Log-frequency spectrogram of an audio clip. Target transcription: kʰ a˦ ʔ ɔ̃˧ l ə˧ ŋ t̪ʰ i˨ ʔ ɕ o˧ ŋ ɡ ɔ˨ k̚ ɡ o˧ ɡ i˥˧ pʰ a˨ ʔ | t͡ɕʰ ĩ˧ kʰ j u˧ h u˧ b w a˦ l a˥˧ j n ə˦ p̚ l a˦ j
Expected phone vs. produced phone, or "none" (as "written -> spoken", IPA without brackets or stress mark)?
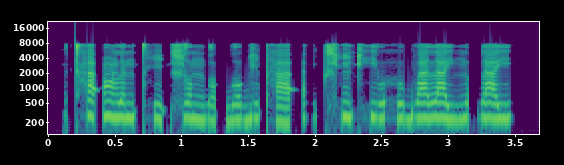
n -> ŋ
